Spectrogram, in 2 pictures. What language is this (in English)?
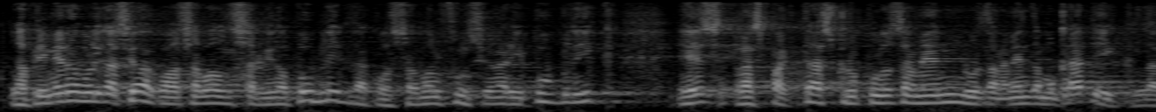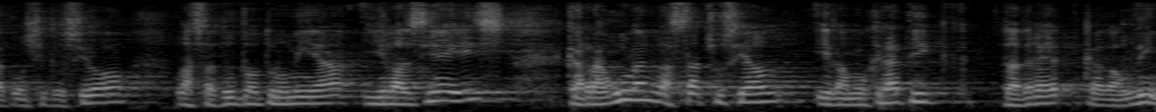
Catalan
